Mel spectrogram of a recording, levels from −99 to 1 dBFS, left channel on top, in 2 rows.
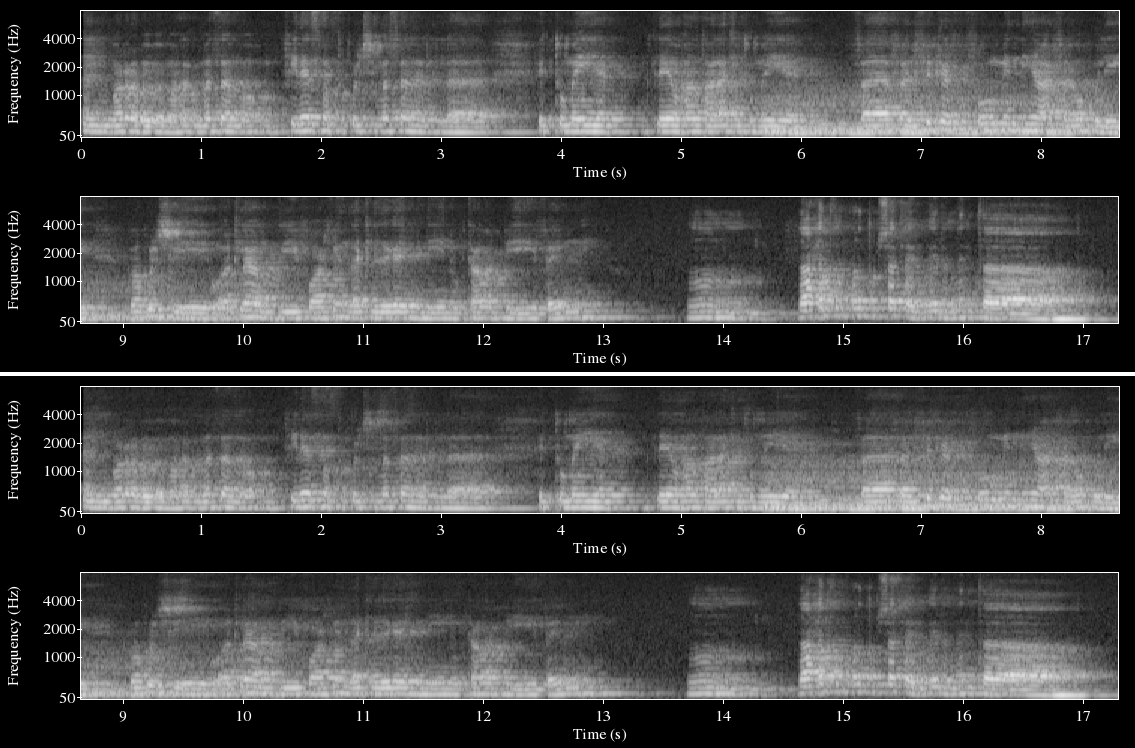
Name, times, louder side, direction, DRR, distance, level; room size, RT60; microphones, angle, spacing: voice 1, 0.0-4.4 4.7-6.0 6.4-12.9, left 1 dB, 65° left, 2 dB, 4.0 m, -22 dB
sound 1, 5.7-12.2, equal, 50° right, 3.7 m, -26 dB
voice 2, 13.7-14.2 14.6-17.0, left 1 dB, 20° left, 4 dB, 5.4 m, -20 dB
28.0 x 27.5 x 4.5 m, 0.96 s
head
